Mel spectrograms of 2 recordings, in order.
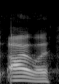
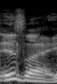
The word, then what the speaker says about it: Islay: here in the South it's islay is l y is he laying down yes he he is laying down so IA but I'm messing with you Isa is the critic pronunciation but uh but you know a good Southern boy would call it islay so um space side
